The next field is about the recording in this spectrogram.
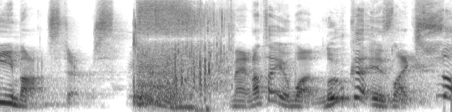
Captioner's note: splooooooooooooosh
